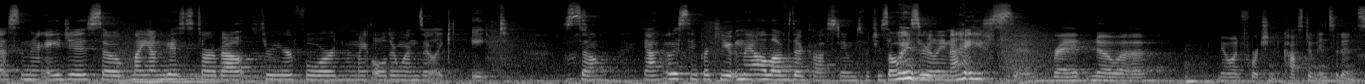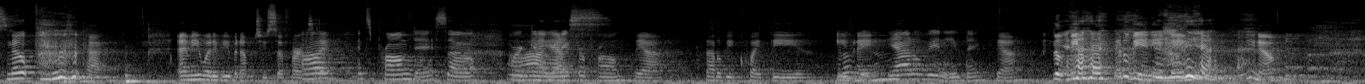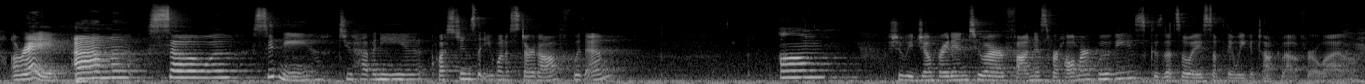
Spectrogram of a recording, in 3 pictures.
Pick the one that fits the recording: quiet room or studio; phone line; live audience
live audience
